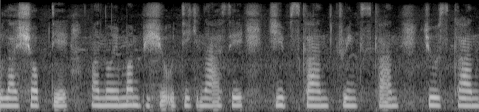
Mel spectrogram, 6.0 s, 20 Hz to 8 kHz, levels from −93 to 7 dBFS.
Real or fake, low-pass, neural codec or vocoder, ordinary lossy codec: real; 7.2 kHz; none; AAC, 48 kbps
